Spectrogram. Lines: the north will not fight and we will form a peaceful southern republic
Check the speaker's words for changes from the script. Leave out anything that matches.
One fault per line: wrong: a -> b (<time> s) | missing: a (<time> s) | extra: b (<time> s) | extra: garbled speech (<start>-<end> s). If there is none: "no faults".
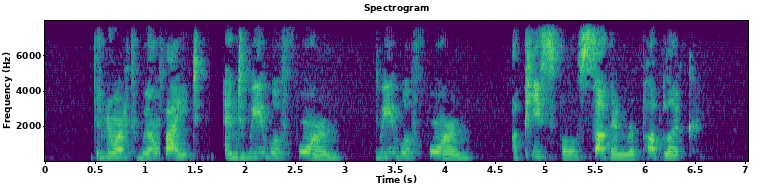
missing: not (1.1 s)
extra: we will form (3.3 s)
